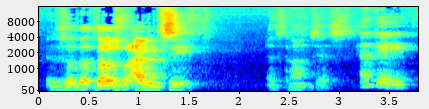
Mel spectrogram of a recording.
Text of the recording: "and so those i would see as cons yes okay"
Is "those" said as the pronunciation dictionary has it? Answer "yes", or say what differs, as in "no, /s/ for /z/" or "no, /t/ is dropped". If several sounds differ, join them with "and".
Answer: yes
